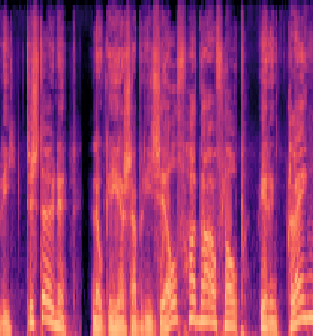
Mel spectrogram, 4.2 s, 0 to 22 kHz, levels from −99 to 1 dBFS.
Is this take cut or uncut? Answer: cut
